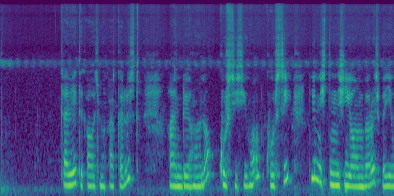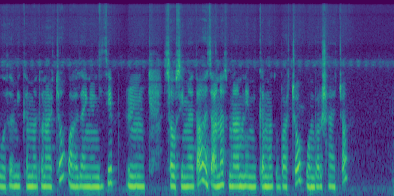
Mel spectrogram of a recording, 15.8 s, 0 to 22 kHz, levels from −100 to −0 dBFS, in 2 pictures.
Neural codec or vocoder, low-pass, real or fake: vocoder, 44.1 kHz, 128 mel bands every 512 samples, BigVGAN v2; 19.8 kHz; fake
